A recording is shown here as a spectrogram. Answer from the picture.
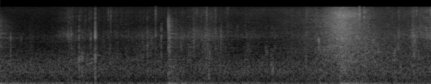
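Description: Wind buffeting the camera microphone: a steady low rumble, with a brief louder hiss of noise about three and a half seconds in.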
